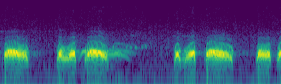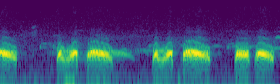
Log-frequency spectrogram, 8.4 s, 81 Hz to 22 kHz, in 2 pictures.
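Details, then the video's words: Decoy spotted dove (nok khao yai) cooing in the 'big voice, one kuk' style while luring a target bird. It repeats paired short coos followed by a sustained, slightly falling coo, steadily throughout, with a faint thump midway. "ต่อนกเขาใหญ่ ตามตัวหมาย เสียงใหญ่ 1 กุก"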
